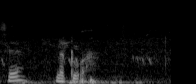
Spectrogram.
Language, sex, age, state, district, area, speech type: Santali, male, 18-30, West Bengal, Malda, rural, spontaneous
